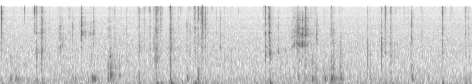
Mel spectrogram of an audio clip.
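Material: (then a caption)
Soap. An orange and cream striped bar soap is carved with a utility knife blade. A quiet, irregular series of short, crisp scraping clicks and flakes is heard, mostly bright with very little low end. Each cut dies away almost instantly.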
